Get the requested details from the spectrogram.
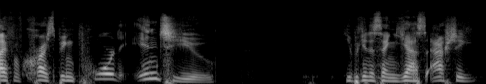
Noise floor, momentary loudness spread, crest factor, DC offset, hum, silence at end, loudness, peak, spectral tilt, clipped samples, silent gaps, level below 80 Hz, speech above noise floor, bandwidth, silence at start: -73 dBFS; 11 LU; 26 dB; under 0.1%; none; 0.15 s; -28 LUFS; -2 dBFS; -3 dB/octave; under 0.1%; none; -52 dBFS; 45 dB; 13.5 kHz; 0 s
